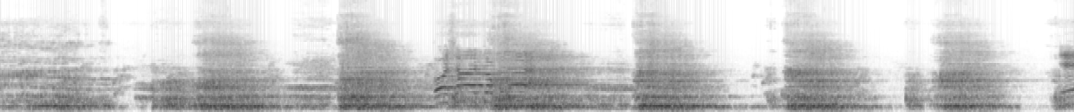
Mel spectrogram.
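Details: A tame Bengal tiger named Tony, described as angry while being fed meat, gives deep, rumbling roars in heavy bursts, repeated every two seconds or so.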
